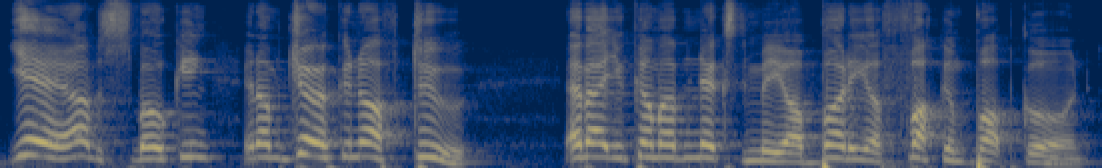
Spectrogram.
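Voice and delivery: strut through it like a cocky comic; Dice impression. Comic in cinema taunting a neighbour, brash and high. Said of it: "that Dice joke".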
